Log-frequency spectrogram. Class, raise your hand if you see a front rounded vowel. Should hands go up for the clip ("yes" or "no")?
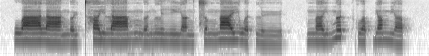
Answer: yes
